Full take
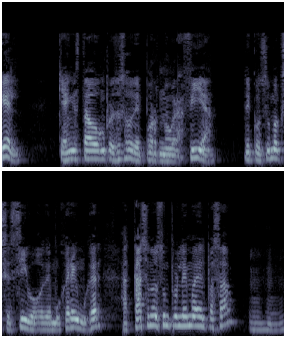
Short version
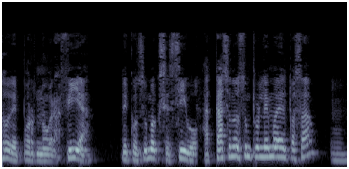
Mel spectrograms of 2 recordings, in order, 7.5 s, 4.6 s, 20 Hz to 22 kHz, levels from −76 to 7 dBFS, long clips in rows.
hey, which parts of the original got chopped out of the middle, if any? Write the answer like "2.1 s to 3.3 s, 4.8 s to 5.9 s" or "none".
4.2 s to 5.3 s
